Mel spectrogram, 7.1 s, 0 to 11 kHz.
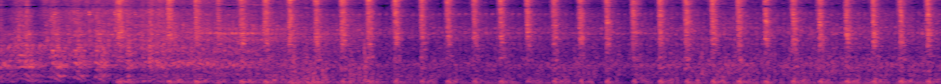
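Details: Cummins ISX15 diesel idling with an uneven beat, a hollow puff about 2.5 times a second: one cylinder misfiring from a massive compression leak, engine failure.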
